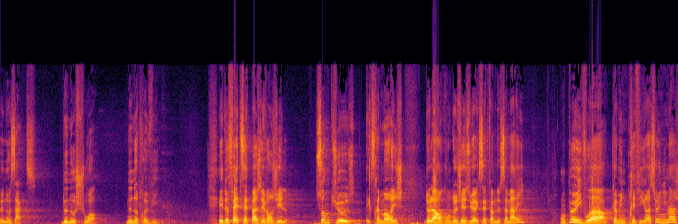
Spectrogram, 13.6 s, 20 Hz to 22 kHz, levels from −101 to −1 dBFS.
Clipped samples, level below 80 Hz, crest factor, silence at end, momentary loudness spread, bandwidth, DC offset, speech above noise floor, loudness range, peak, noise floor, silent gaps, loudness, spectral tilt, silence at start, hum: under 0.1%; -40 dBFS; 16 dB; 0 s; 15 LU; 16 kHz; under 0.1%; 39 dB; 8 LU; 0 dBFS; -53 dBFS; none; -15 LUFS; -4 dB/octave; 0 s; none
